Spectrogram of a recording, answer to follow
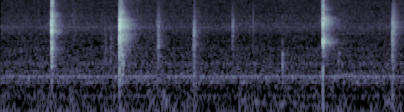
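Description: A few sharp, isolated clicks over a faint steady hum. The three loudest fall about half a second in, just after a second and just after three seconds, with softer ticks in between.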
